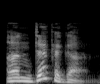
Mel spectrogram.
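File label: "undecagon", British English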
